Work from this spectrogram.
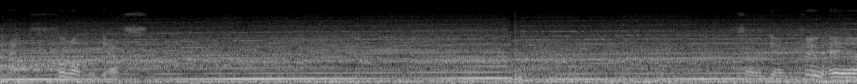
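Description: A race car engine at Suzuka in a racing game holds a steady high drone as it accelerates under power, rising slightly in pitch, while a voice talks over it throughout.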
